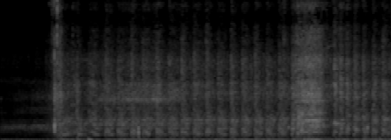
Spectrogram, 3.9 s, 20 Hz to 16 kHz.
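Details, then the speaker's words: Ford-serviced truck at salvage auction, about 184,000 miles, cranked: catches roughly, runs lumpy with a sharp pop about three seconds in, sounding like a backfire; cause unconfirmed. "oo that didn't sound too good sound like it backfired actually"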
